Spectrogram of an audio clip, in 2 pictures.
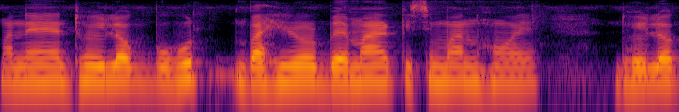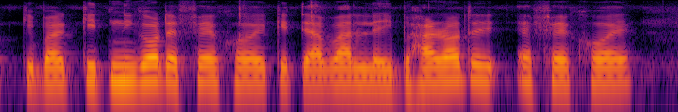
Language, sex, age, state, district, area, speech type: Assamese, female, 45-60, Assam, Charaideo, urban, spontaneous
